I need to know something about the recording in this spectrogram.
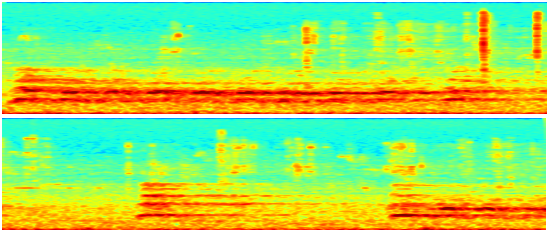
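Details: Liisi the yard cat utters three steady, tonal meows, two long and one short, with brief clicks and a low background hum between them.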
